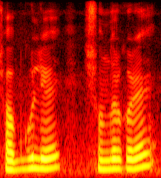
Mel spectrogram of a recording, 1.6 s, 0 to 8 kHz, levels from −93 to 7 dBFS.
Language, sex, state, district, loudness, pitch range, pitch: Bengali, male, Tripura, West Tripura, -17 LUFS, 160-180 Hz, 165 Hz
